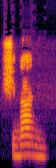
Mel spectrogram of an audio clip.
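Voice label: "shinani", Nigerian Pidgin, female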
